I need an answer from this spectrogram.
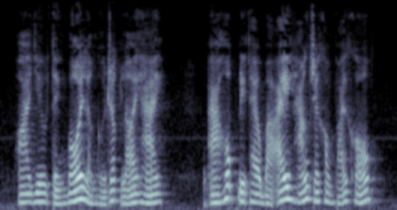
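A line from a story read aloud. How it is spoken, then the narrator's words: Low, quiet voice. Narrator (Vietnamese): Quản sự kia coi như có tư lịch, nghe vậy thì cũng nhìn, thấy chỉ có mấy tiểu quỷ vây quanh mình thì mới nhỏ giọng nói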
